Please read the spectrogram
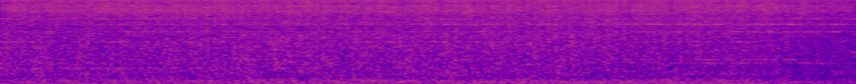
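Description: Steady mechanical drone with a hiss over it, the background noise inside a cargo aircraft's hold, holding an even level without starts or stops.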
